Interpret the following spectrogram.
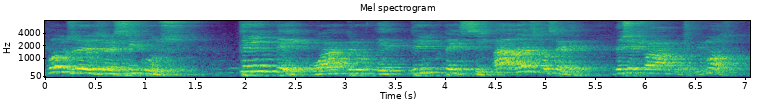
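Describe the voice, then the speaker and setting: Brazilian pastor preaching in an echoey hall. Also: male voice, high-pitched, animated, normal speed. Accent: Brazilian Portuguese. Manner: exhorting congregation, leading call and response. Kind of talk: sermon. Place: large church hall. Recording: echoey church hall, distant mic.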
